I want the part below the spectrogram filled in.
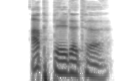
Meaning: inflection of abbilden: 1. first/third-person singular dependent preterite 2. first/third-person singular dependent subjunctive II
- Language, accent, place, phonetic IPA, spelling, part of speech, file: German, Germany, Berlin, [ˈapˌbɪldətə], abbildete, verb, De-abbildete.ogg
